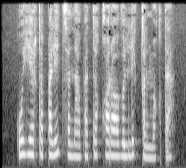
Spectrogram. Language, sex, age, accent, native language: Uzbek, female, 25-34, Toshkent viloyati, Uzbek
